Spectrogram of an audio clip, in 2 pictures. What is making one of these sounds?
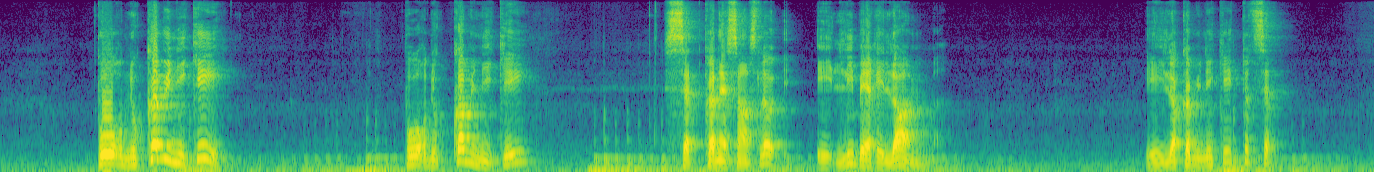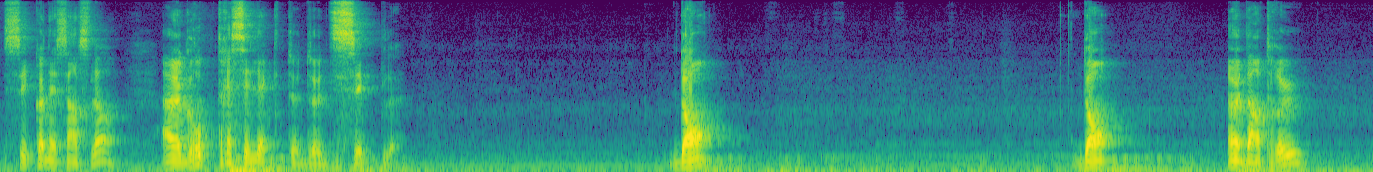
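A middle-aged man talks with animation into a close microphone, in bursts with pauses.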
